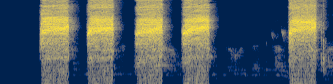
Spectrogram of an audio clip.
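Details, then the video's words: Shrike lure call of the long-tailed shrike (cendet/pentet), used to entice other shrikes: four rough rasping bursts in a row, a pause with faint twittering, then one final harsh note. "suara pikat burung cendet/pentet/toet toet"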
